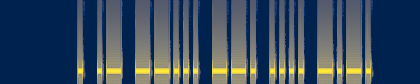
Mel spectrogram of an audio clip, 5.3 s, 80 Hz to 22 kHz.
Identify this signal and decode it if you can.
Morse code, heard as a keyed tone, about 21 wpm, 700 Hz. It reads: EA7GHC
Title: DXCC-100 Call Signs - 6 Characters - 20wpm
